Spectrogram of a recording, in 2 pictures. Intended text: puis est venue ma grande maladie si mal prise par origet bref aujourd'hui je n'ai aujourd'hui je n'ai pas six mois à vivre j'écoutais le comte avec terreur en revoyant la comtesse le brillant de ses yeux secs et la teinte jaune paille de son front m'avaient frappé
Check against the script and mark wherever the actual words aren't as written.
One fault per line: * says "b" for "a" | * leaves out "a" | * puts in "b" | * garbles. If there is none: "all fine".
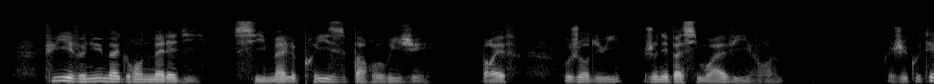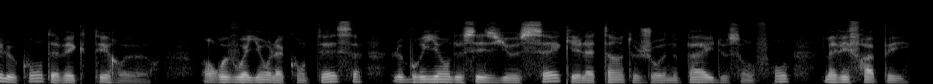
* leaves out "aujourd'hui je n'ai"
